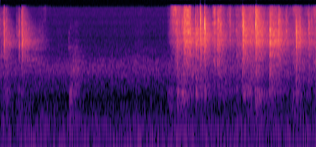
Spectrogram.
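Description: Siberian husky's claws clicking and scrabbling on a laminate floor as the dog moves about quickly, a dense run of clicks from about three seconds in lasting roughly two seconds, with a few single clicks near the start.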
